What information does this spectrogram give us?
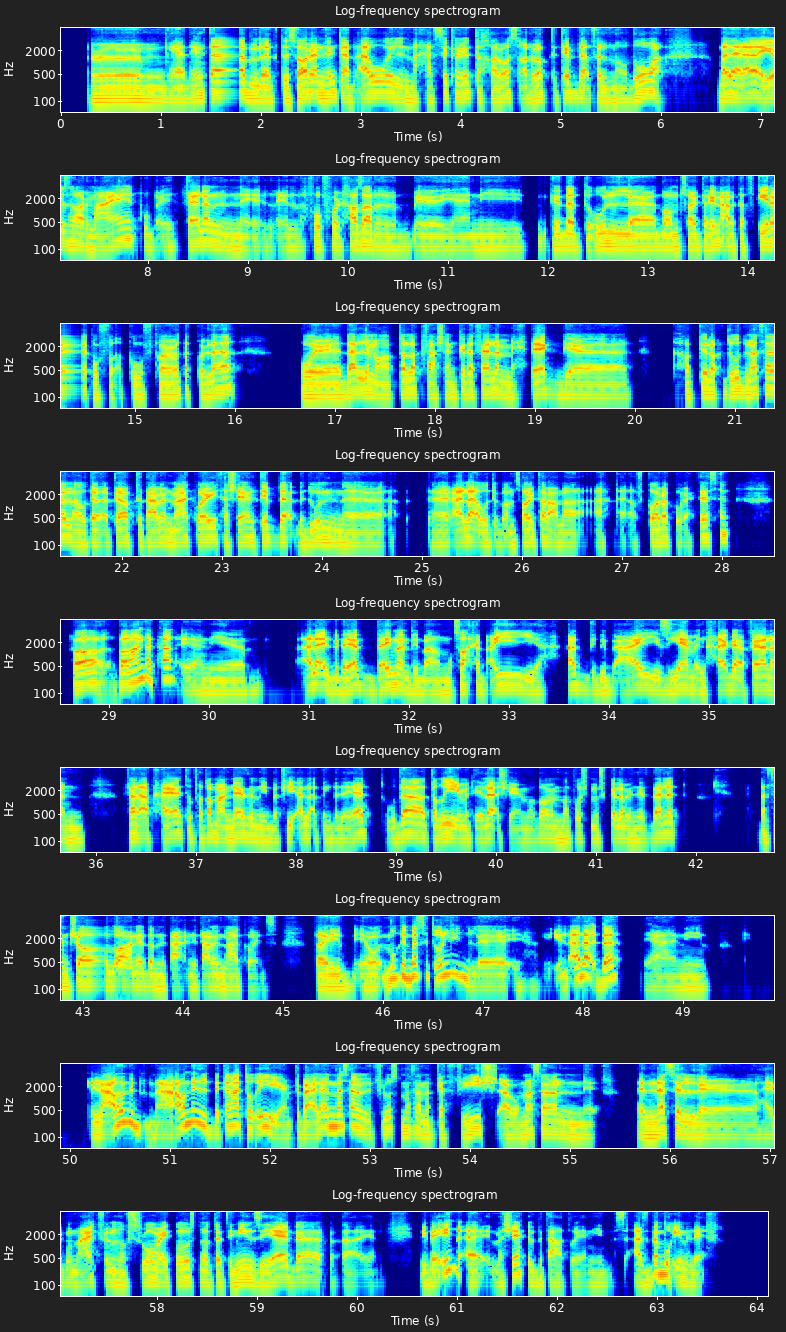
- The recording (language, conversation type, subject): Arabic, advice, إزاي أتعامل مع القلق لما أبقى خايف من مستقبل مش واضح؟
- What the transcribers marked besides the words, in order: tapping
